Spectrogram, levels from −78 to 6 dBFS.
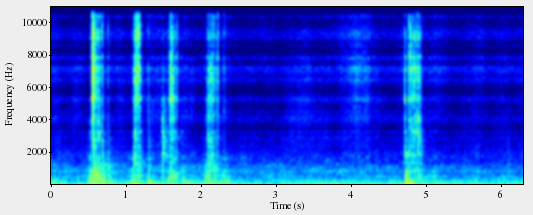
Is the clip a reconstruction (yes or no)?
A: yes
